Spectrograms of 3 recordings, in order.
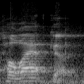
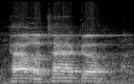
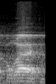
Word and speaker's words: Palatka: And we have one teacher that wasn't quite sure how to pronounce Palatka. And y'all have heard Palatka, Palataka, and you can imagine the number of ways.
